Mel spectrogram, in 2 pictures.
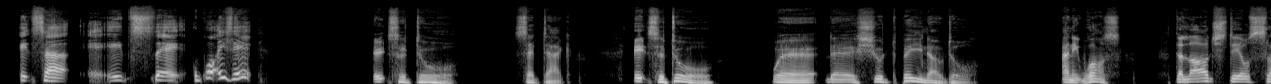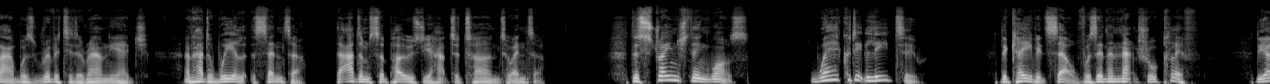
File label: audiobook, Persuasive Deep Cool Voice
